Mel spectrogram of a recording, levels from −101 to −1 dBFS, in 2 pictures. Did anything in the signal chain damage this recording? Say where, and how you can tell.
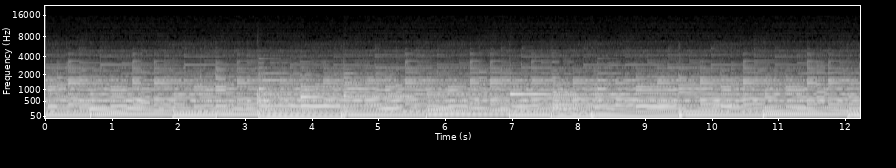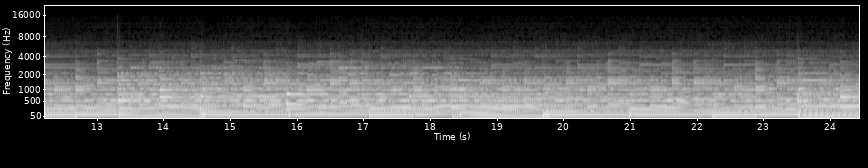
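No signal-chain damage detected.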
